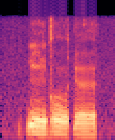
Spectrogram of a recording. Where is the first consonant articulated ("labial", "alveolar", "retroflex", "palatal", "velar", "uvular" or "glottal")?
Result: labial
